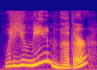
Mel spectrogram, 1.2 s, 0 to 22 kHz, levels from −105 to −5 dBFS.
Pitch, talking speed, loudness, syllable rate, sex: 270 Hz, 245 wpm, -16 LUFS, 7.0 syllables/s, female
